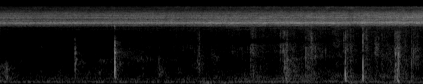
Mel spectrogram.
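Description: A steady high-pitched chorus of insects, with a few footsteps on a dirt trail as clicks scattered through it.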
